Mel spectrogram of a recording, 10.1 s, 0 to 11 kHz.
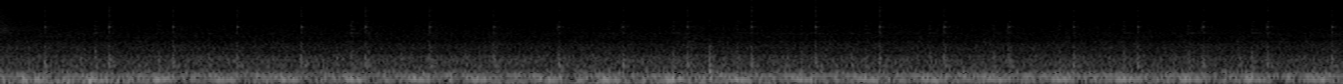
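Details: Early-1980s Carroway 52-inch ceiling fan, model EF100, 120 V, at medium speed: steady light ticking about twice a second over a soft motor hum, likely from the canopy rubbing the electrical box; otherwise pretty quiet.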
